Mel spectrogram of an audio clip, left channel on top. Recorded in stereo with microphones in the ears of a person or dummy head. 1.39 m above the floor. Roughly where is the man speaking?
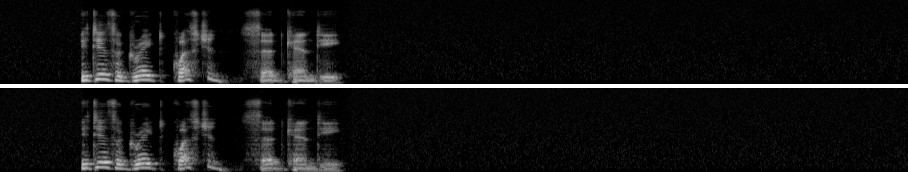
Left.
